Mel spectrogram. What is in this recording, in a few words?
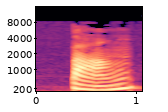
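"bang", pinyin, third tone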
